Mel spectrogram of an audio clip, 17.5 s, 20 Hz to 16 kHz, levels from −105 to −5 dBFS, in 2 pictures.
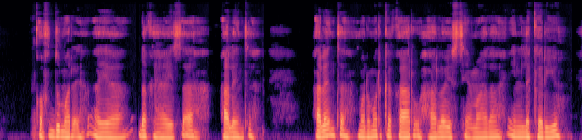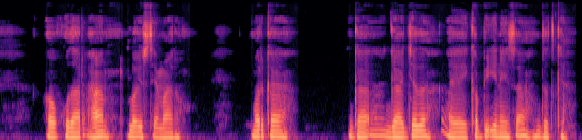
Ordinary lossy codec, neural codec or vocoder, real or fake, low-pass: none; none; real; 14.4 kHz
